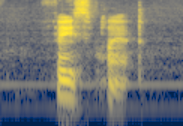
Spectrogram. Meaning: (noun) 1. The act of landing face first, as a result of an accident or error 2. Death or defeat in a multiplayer online game
- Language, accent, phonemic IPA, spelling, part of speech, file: English, US, /ˈfeɪsˌplænt/, faceplant, noun / verb, En-us-faceplant.ogg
